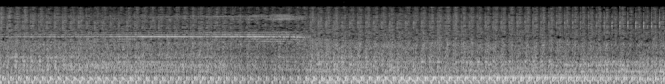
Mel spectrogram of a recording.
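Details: Kirloskar diesel after diesel filter replacement for a starting problem: slow, even thumping of about three beats a second with no misses; normal running.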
